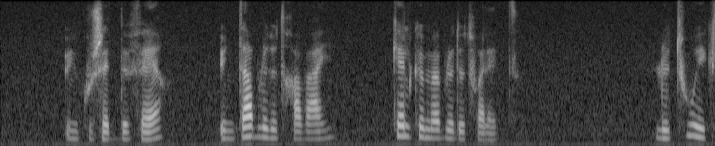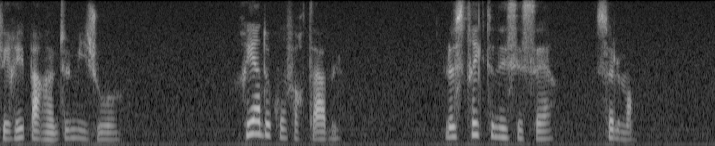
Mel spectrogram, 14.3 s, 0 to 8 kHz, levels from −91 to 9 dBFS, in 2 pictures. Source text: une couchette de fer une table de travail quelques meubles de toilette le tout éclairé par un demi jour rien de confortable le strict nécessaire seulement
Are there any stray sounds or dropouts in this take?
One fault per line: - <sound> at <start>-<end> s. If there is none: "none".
none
